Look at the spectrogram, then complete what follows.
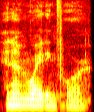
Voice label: "waiting", shouts; Best Service; Hyper Dance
